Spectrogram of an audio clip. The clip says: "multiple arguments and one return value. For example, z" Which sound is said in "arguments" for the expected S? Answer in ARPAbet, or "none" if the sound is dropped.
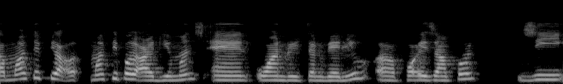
S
